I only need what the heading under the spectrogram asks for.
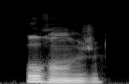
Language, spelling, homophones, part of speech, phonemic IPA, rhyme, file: French, orange, orangent / oranges, noun / adjective, /ɔ.ʁɑ̃ʒ/, -ɑ̃ʒ, Fr-orange.ogg
- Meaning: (noun) 1. orange (fruit) 2. orange (colour); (adjective) orange (orange-coloured)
